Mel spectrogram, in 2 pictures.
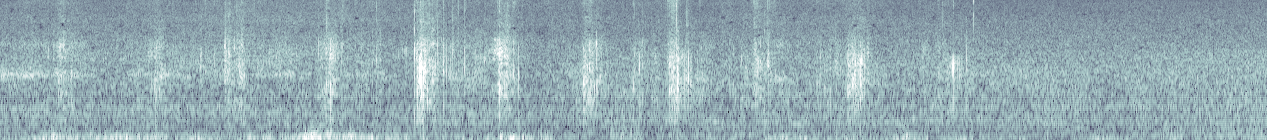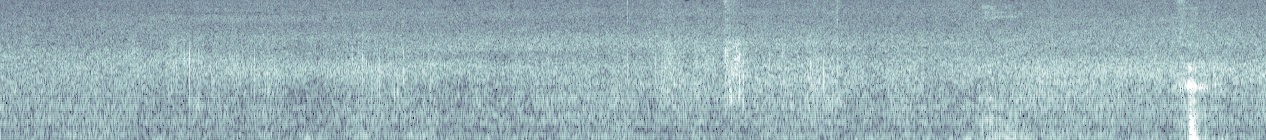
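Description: Footsteps on gritty granite and dirt, irregular crunches for the first seven seconds or so, then fewer; under them a steady outdoor hiss of wind.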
